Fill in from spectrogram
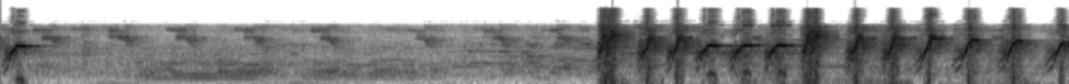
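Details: Asian fairy-bluebird (Irena puella): faint murmuring calls give way after four seconds to a loud series of sharp, upward-flicking whistled notes, repeated about twice per second until the end.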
